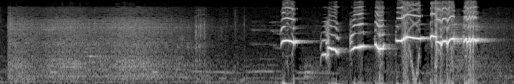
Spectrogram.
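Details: Oriental magpie-robin song used to prompt other birds to answer: after a few seconds of faint background noise, loud sliding whistles rise and fall in quick succession.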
